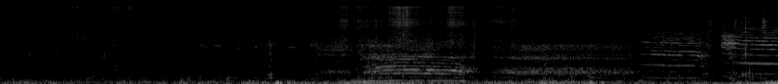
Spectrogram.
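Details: Hungry sheep on a farm at morning feeding time as a hay bale is cut open; a long, shaky bleat, then shorter, fainter bleats, with wind rumble and a person talking softly.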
